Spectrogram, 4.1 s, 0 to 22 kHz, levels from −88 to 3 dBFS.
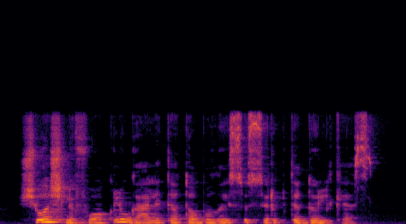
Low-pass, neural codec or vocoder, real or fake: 10.8 kHz; none; real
